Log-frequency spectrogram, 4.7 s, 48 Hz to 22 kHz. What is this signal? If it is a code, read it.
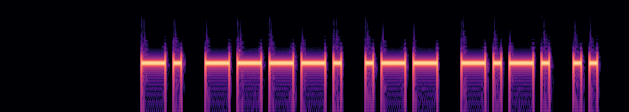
Morse code, heard as a keyed tone, about 20 wpm, 700 Hz. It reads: N9WCI
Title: USA Call Signs - 2x Character Spacing - 20wpm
